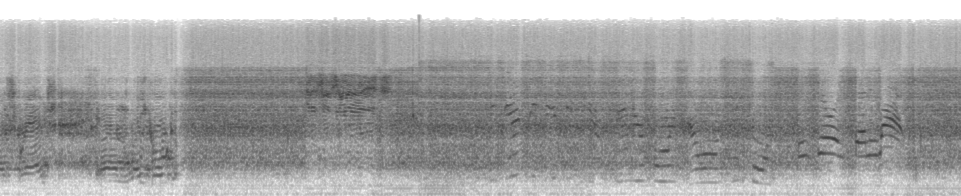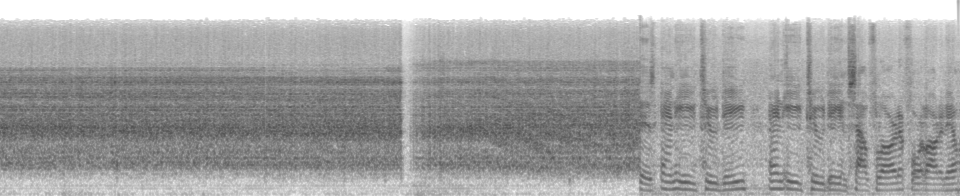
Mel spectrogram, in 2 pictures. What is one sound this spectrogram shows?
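Static hisses and crackles steadily from a radio loudspeaker.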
